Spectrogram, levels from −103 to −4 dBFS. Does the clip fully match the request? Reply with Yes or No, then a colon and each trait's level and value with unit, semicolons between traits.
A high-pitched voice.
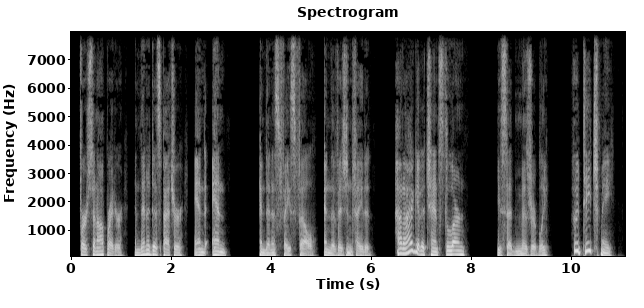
No: low, 105 Hz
